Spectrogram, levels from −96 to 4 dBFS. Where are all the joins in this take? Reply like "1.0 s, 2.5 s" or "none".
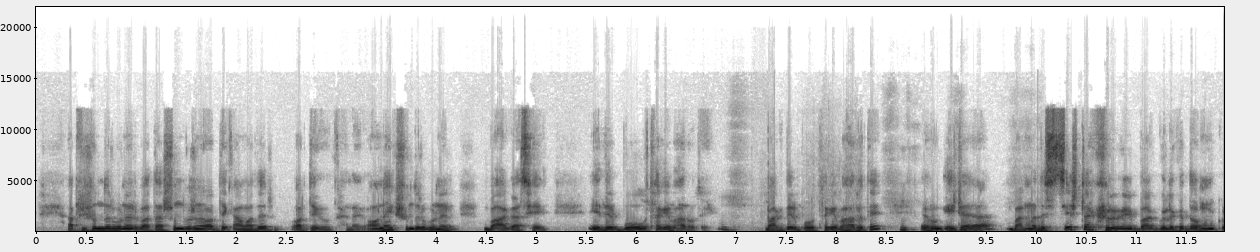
none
